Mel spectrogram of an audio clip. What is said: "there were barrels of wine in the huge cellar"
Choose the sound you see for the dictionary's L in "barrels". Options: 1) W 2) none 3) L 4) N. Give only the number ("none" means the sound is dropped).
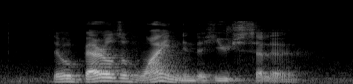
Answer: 3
